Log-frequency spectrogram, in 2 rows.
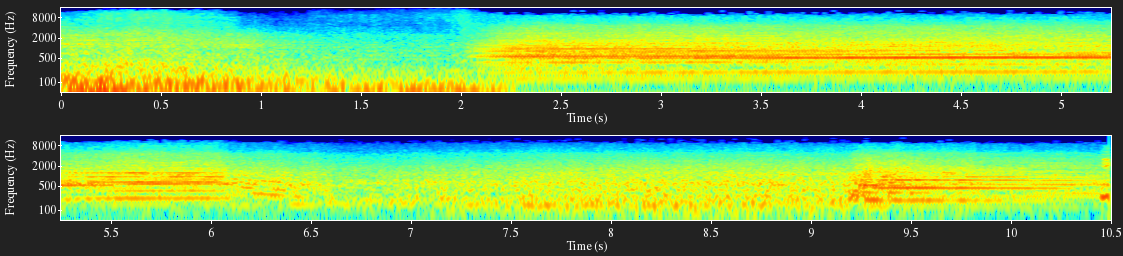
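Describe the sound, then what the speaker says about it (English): A NASCAR stock car at the 2011 Sylvania 300 rolls down the straightaway off throttle with the clutch in, its engine giving a loud, steady droning hum with shifting tones and no hard revving. "You can hear that car literally freewheeling."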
